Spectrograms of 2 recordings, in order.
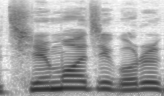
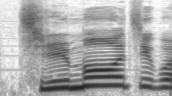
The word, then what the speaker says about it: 짊어지고: 베이스캠프장으로 출발하렵니다 아 아쉽네요 짊어지고를 그냥 미음으로 쓰셨는데 짊어지고 할 땐 발음상 질 뭐 잖아요 그 리을 미음의 미음이 뒤로 붙는 거기 때문에 짊어지고라고 발음을 하는 거거든요 짊어지고 리을 미음 받침인거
